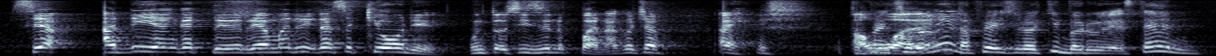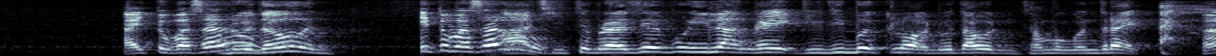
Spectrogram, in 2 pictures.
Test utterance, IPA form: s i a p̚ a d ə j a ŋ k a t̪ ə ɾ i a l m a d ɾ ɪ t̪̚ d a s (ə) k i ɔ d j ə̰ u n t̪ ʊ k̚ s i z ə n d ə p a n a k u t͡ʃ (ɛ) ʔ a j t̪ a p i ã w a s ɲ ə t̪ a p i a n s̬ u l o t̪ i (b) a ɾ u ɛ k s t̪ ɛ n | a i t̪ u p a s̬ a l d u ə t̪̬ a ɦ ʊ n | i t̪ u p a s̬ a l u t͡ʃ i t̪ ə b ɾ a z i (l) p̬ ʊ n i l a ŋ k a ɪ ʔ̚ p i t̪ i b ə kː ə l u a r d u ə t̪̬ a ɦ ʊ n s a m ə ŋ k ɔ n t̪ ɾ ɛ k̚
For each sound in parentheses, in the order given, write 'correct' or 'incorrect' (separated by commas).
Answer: correct, incorrect, correct, correct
